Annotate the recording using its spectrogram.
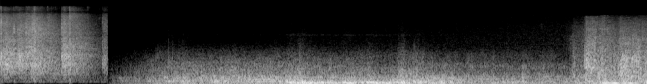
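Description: A small group clapping and cheering for about the first second, cut off abruptly. Then a deep rumbling sound effect of an animated logo sting builds, heaviest about three seconds in, and a loud blast-like burst hits near the end.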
